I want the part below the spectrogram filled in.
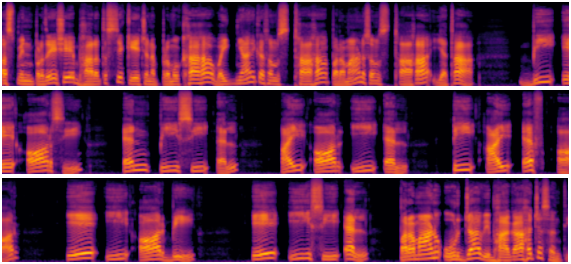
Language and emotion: Sanskrit, neutral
